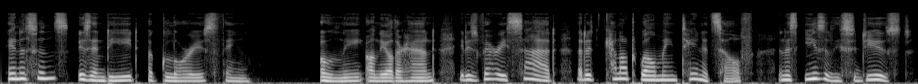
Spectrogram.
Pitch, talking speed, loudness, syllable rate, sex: 195 Hz, 165 wpm, -17 LUFS, 5.3 syllables/s, female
